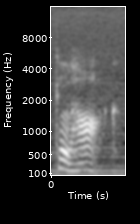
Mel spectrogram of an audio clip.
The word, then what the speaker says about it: clerk: is called messiah a clerk c-l-e-r-k it's a hindi it is clerk but in english it is pronounced as clark in the ministry of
